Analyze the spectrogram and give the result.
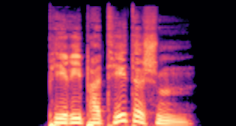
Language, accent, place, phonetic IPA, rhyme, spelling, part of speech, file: German, Germany, Berlin, [peʁipaˈteːtɪʃm̩], -eːtɪʃm̩, peripatetischem, adjective, De-peripatetischem.ogg
- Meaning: strong dative masculine/neuter singular of peripatetisch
